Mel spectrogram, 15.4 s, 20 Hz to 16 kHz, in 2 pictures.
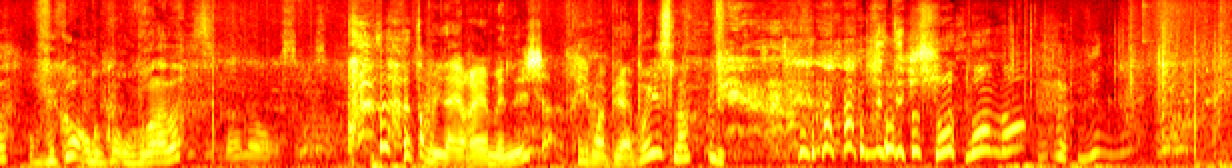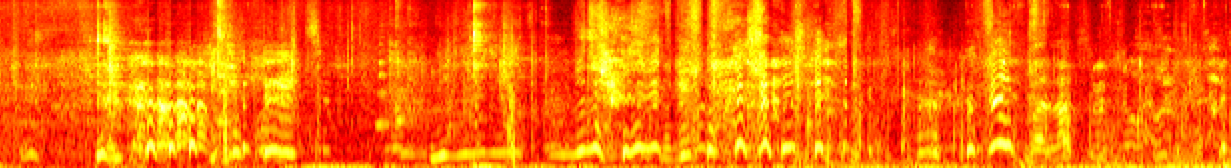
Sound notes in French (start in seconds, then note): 4.4 rires; 8.3 rire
